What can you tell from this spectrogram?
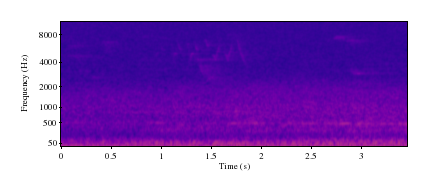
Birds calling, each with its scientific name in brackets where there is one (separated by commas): Chestnut-sided Warbler (Setophaga pensylvanica), Gray Catbird (Dumetella carolinensis), Black-capped Chickadee (Poecile atricapillus)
